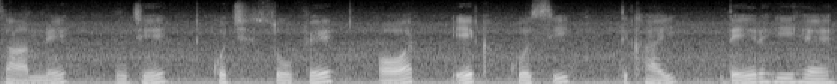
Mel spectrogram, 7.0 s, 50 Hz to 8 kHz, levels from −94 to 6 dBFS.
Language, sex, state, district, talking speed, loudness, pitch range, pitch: Hindi, male, Madhya Pradesh, Katni, 95 wpm, -18 LUFS, 115-130 Hz, 125 Hz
